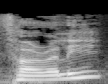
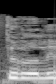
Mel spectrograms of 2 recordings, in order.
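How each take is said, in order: First: The word is said in full as 'thoroughly'. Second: The word is shortened to sound like 'truly'. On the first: The speaker calls it right. "eu consigo copiar" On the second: The speaker calls it wrong. "se eu sei falar certo"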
